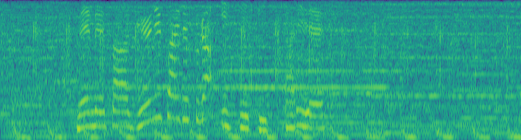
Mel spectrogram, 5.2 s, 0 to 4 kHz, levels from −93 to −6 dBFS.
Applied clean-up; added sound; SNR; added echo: none; Bowed string instrument; 9 dB; none.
